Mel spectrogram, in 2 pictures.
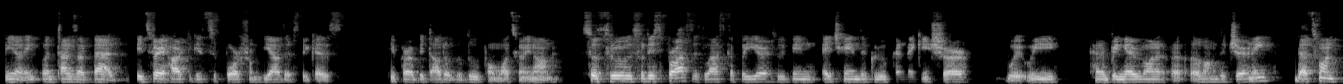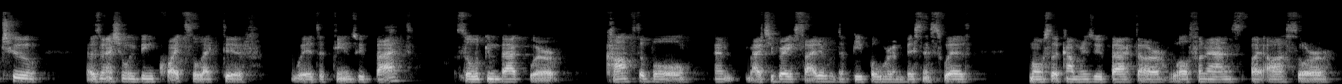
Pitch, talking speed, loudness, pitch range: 120 Hz, 215 wpm, -19 LUFS, 120-125 Hz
